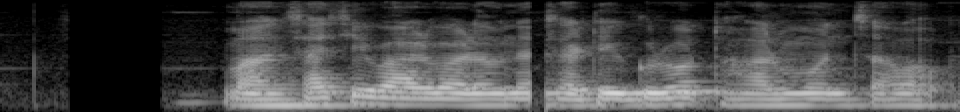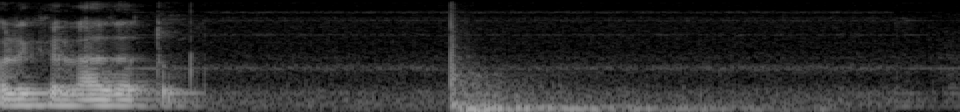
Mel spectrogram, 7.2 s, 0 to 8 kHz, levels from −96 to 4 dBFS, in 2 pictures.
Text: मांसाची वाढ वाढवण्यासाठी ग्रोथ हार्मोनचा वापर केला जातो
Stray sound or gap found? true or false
true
